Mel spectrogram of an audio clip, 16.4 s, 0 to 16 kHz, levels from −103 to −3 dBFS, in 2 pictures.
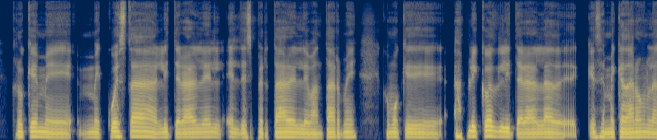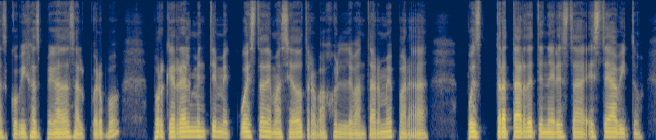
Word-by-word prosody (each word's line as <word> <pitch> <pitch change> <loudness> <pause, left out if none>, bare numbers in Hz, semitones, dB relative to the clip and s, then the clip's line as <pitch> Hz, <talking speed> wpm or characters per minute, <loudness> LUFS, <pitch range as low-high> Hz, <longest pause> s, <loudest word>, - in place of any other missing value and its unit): Creo 110 - -2
que 115 0 +3
me 95 -4 +1
me 100 0 -4
cuesta 115 -1 +3
literal 100 0 +1
el 105 -2 -1
el 105 -3 -2
despertar, 105 +1 0
el 105 -1 +3
levantarme, 105 +4 0 0.3
como 105 0 -2
que 100 -2 0
aplico 125 +2 +2
literal 100 -4 +2
la 105 0 +3
de 95 -1 -2
que 105 - -2
''se 105 0 0
me 100 +1 +1
quedaron 105 +1 +3
las 95 0 -1
cobijas 100 0 -2
pegadas 100 +3 0
al 90 -2 -2
cuerpo", - - -4 0.4
porque 110 0 +1
realmente 115 +1 +2
me 105 -4 -2
cuesta 110 +4 -1
demasiado 100 -1 0
trabajo 95 +3 -5
el 100 -2 -3
levantarme 95 +5 -2
para, 90 -2 -4 0.4
pues, 110 -1 +2 0.2
tratar 110 0 +5
de 120 - +3
tener 105 0 0
esta 105 -1 -1
este 110 +1 -1
hábito. 100 -2 -2
105 Hz, 155 wpm, -22 LUFS, 100-110 Hz, 0.4 s, tratar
